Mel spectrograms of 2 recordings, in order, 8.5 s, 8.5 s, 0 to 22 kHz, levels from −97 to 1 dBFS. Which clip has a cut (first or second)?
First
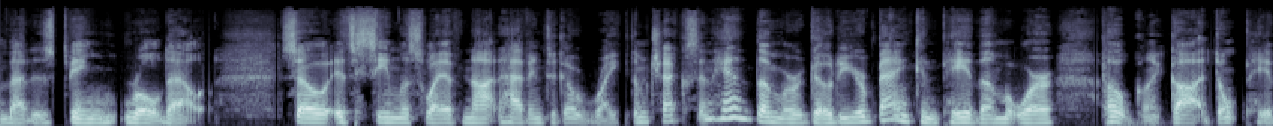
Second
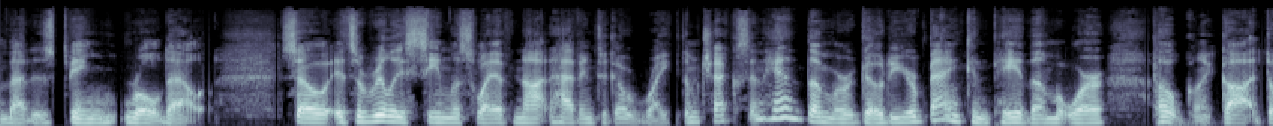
first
